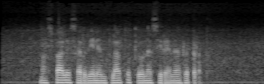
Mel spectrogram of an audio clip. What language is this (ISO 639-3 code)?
spa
